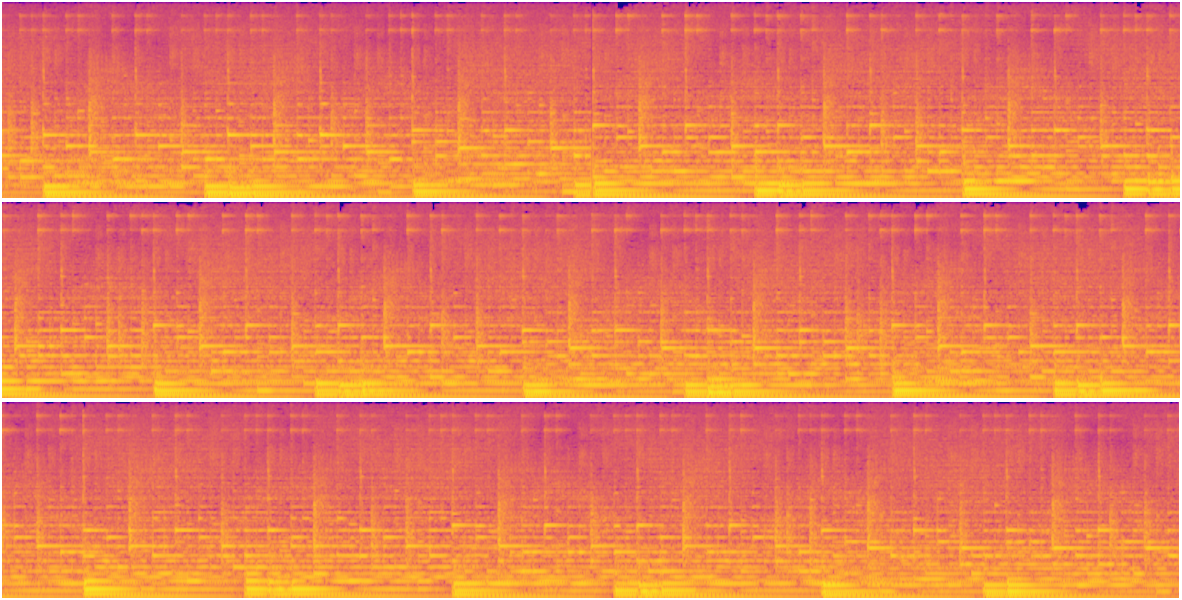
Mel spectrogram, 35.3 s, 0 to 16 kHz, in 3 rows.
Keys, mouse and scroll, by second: 2.6 click, 5.8-6.9 scroll up 1, 8.4 Tab, 11.3-12.7 scroll up 1, 18.0-20.3 drag, 20.3-25.1 drag, 34.4-35.3 drag.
